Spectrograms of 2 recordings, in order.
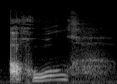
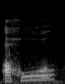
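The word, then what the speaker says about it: Ahool: anyway well this is a fun one to pronounce a hole a hole i think so a-h-o-o-l you literally said at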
